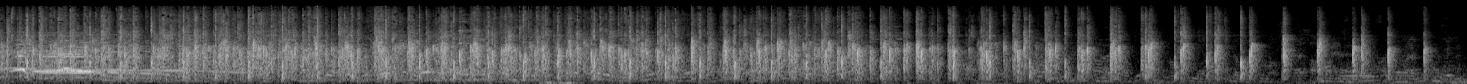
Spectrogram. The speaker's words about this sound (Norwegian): Men eh, ta godt imot stor applaus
